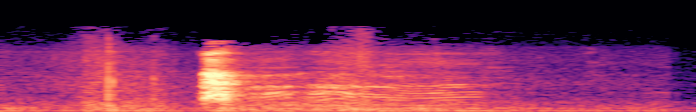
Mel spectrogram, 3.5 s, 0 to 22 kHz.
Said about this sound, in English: So you can see how it sounds there. And some of the reviews said that it actually has about 3 different types of dog barks on the track.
